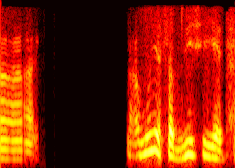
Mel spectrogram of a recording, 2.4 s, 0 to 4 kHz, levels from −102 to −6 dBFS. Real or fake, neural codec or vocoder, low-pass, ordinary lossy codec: real; none; 3.6 kHz; MP3, 32 kbps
